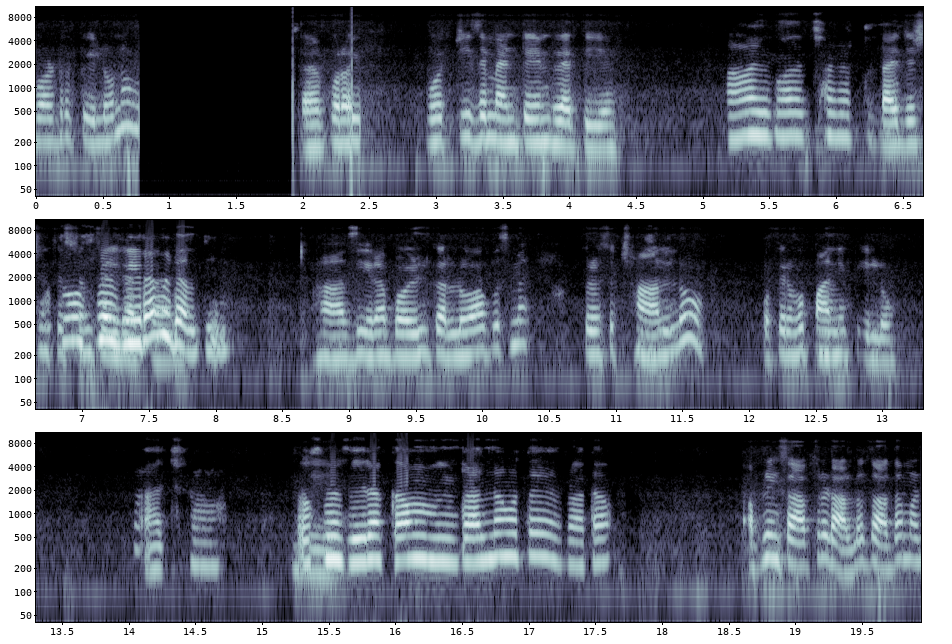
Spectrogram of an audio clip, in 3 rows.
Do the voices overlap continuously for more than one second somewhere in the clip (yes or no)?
no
